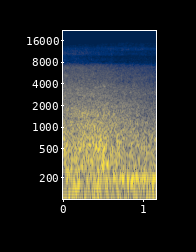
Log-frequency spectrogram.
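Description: Broadband surf washing onto a sandy Gulf beach shore, a steady close rush of breaking and receding water with some wind noise, alone without voices.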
